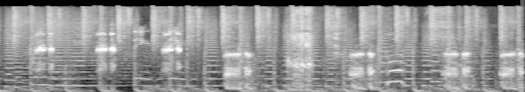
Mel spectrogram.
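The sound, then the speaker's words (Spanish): A voice imitates a frog's croaking: loud, rapid, rhythmic croaks repeating many times without pause. “Oye, es muy difícil hacer la rana, ¿eh?”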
